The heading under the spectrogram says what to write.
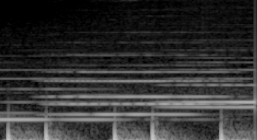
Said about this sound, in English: When he gets off, though, more heartbeat.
